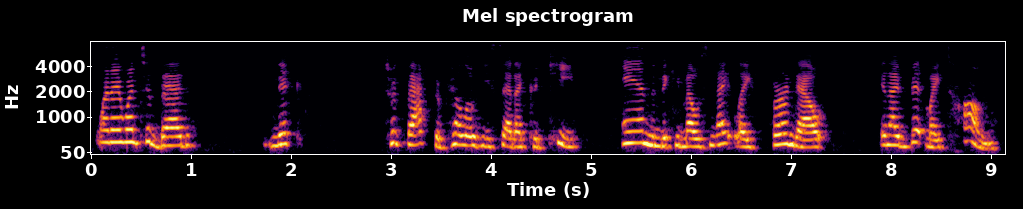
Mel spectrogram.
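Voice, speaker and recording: A woman's voice: fairly high pitch, lively intonation, measured pace, a little mellow, low-quality recording. A woman reading a children's picture book aloud, expressively acting out a grumpy child's complaints. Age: adult. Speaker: storybook reader.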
